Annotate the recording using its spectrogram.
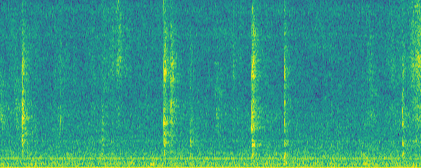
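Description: A few faint, scattered clicks and taps, about four, from fingers working at the lid of a small hinged metal survival-candle tin to pry it open.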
